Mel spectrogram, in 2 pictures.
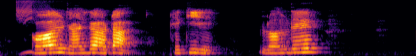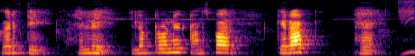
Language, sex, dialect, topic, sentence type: Bengali, male, Jharkhandi, banking, statement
